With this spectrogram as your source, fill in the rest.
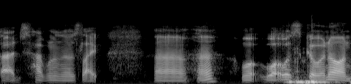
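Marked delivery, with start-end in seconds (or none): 1.5-3.5 mock groggy, half-asleep voice. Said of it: "half asleep".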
